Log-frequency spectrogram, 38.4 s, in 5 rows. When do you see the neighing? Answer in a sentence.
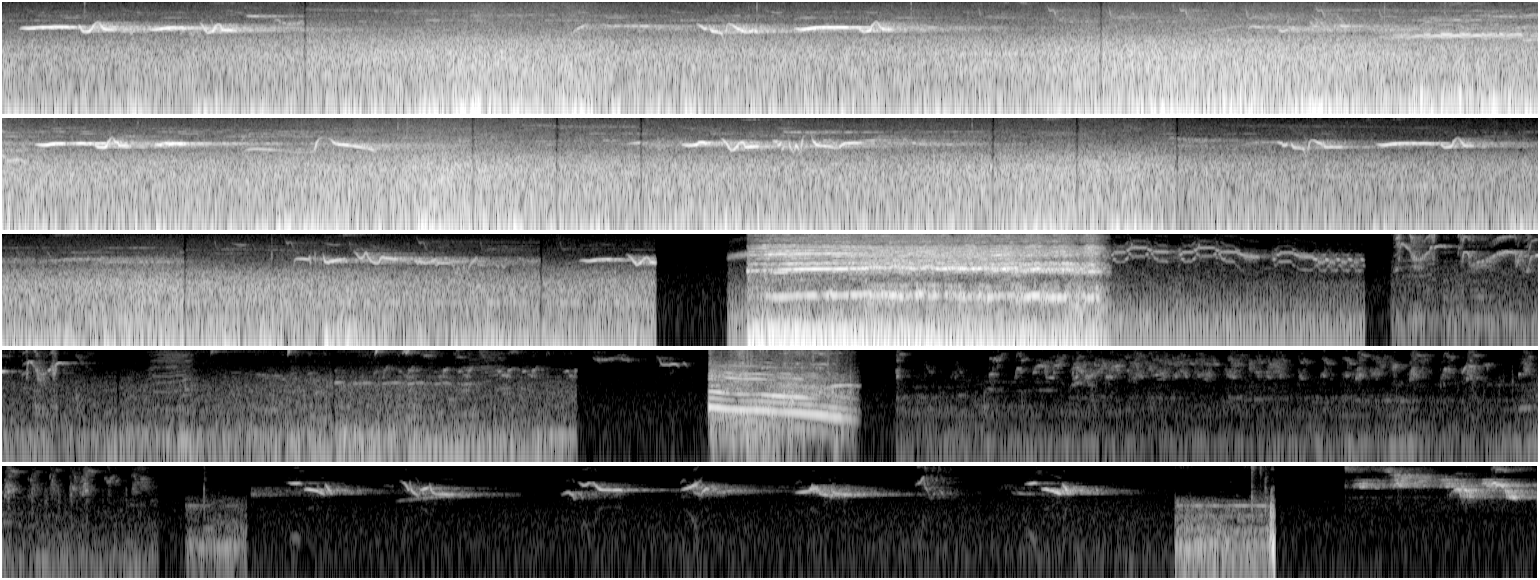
The neighing can be heard from 6.0 to 8.0 s, from 19.1 to 20.9 s and from 26.6 to 27.4 s.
